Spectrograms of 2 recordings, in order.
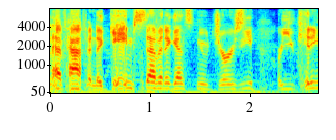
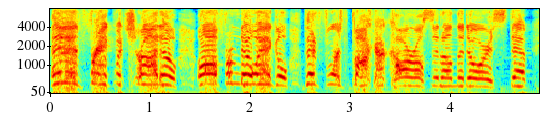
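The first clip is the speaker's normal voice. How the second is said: loud, high, rapid hype call; high and loud excited commentary; excited play-by-play; 9 semitones higher, 8 dB louder than usual. Real, not acted. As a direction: call the goals like a fan going wild.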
